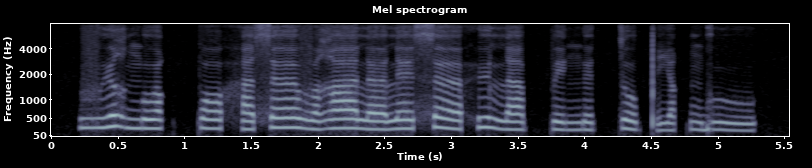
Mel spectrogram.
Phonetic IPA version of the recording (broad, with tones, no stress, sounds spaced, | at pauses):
v ɨ˨˦ ʁ ŋ oː˨ q pː ɔ˨ h a˨ s ɐː˦ v ɐ˨ ʁ aː˦ l ɐː˨ l ɛ˦ s ɐː˦˨ h ɨ˦ lː a˨ pː e˨ ŋ ɘ˨ tː o˦˨ pʼ iː˨ q ŋ ɡ u˦˨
